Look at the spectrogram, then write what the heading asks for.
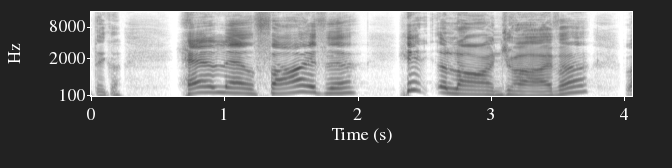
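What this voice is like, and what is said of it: Put-on Australian accent. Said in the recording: “They do it in like an Australian accent.”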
